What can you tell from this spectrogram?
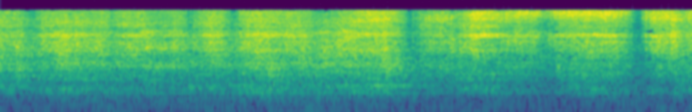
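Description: Manual chain hoist (chain block) being hauled by hand to lift a steel column, its chain running through the block with a steady rasping rattle.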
